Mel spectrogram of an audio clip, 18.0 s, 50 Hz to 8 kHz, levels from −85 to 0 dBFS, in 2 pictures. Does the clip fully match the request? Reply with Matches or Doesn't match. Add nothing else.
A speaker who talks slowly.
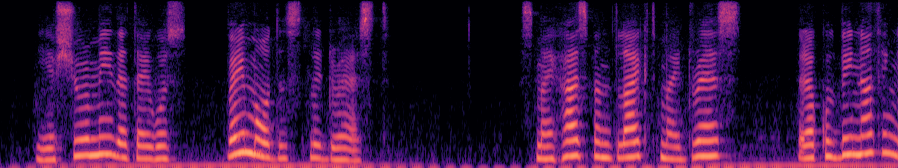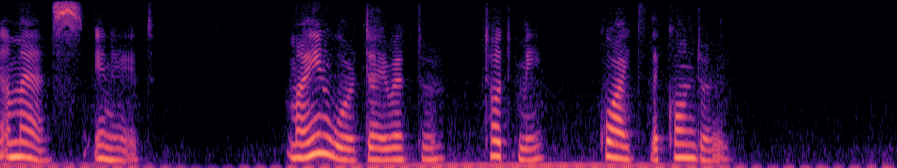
Matches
